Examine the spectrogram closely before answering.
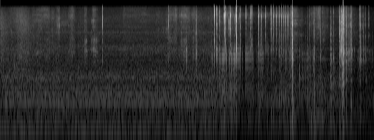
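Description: A steady low hum, then from about three seconds in a quick run of short scrapes and clicks from handling things in the kitchen.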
